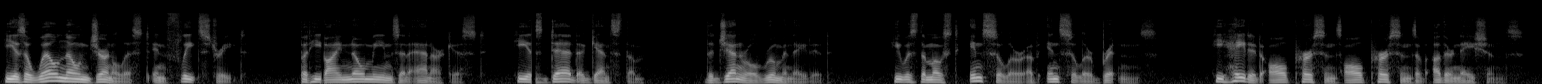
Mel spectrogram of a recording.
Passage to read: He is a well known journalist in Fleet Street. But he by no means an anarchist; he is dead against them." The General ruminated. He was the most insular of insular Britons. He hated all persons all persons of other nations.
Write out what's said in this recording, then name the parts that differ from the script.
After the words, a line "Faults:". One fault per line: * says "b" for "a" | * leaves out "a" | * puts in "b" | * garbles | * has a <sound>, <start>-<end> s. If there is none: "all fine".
He is a well known journalist in Fleet Street. But he by no means an anarchist; he is dead against them." The General ruminated. He was the most insular of insular Britons. He hated all persons all persons of other nations.
Faults:
* has a dropout, 5.3-5.4 s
